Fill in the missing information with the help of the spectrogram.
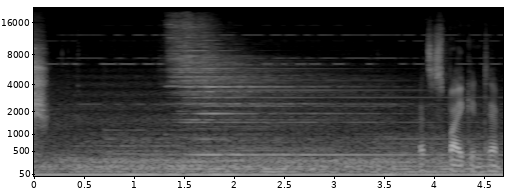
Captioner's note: REM-Pod beeping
